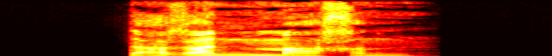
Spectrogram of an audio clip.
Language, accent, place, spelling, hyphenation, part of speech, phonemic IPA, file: German, Germany, Berlin, daranmachen, da‧r‧an‧ma‧chen, verb, /daˈʁanˌmaxn̩/, De-daranmachen.ogg
- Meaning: to set about doing something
